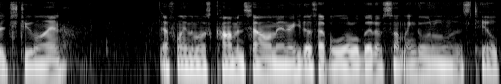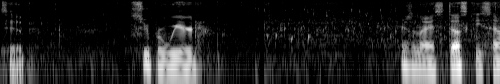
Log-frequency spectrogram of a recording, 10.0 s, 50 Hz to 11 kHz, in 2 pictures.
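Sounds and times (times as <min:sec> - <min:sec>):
water trickling: 0:00.0 - 0:10.0.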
